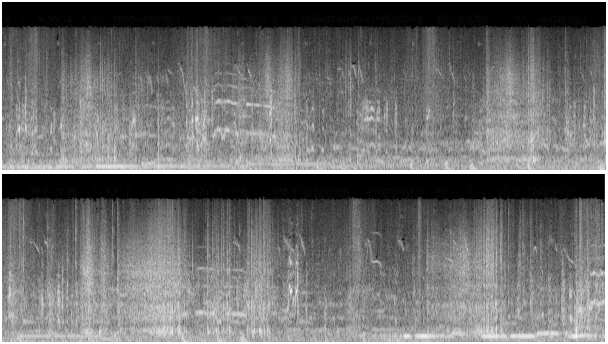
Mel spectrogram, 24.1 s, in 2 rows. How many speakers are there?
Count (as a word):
zero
